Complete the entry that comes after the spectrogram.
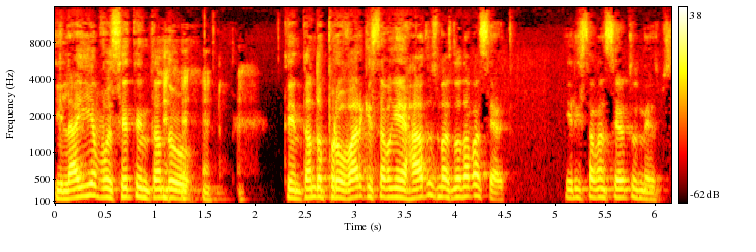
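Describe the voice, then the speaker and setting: A man with a Spanish accent speaks at a fairly quick pace in a high voice, his intonation fairly even and his speech broken by long, frequent pauses. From Mexico. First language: Spanish (speaking Portuguese). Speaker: podcast co-host. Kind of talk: casual chat.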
